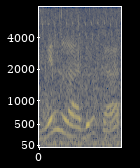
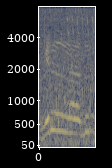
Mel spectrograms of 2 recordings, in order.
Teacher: Maka huruf nun matinya atau nun sukunnya masuk ke dalam lamnya. Jadi, tidak dibaca minadunka, tapi dibaca millunka.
